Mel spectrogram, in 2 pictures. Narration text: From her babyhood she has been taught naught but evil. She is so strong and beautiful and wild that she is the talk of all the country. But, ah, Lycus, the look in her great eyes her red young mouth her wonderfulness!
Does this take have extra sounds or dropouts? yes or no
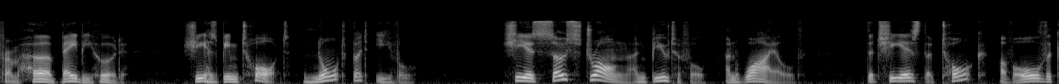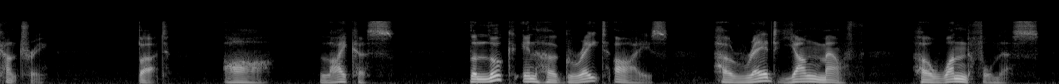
no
